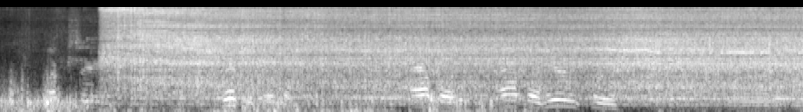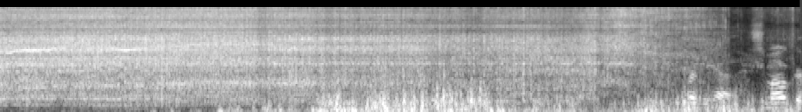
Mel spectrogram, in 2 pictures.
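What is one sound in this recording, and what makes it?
A small electric chainsaw whines steadily as it cuts through a log.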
